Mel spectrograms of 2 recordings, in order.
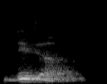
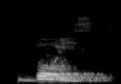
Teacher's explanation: the underlying letter is pronounced Z, diesel. And then the option A as S, where you have letter S, is pronounced as Z, boys.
